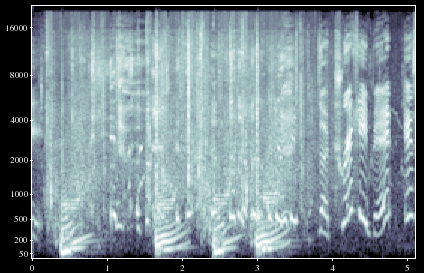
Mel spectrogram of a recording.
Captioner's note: giggling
